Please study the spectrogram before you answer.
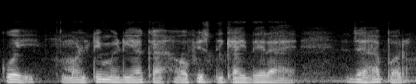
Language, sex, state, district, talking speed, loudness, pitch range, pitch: Hindi, male, Bihar, Patna, 160 wpm, -17 LUFS, 105-115 Hz, 105 Hz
